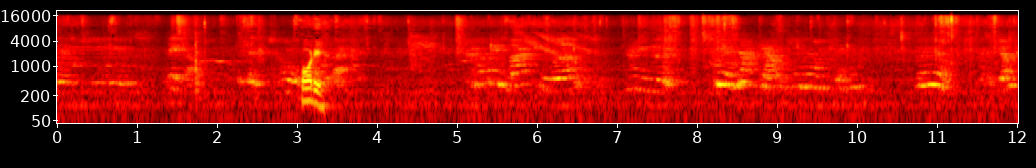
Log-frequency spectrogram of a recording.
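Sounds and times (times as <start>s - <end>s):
child talking: 0.0s - 12.0s
indistinct voices talking: 0.0s - 12.0s.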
